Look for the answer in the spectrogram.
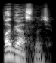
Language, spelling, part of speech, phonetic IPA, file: Russian, погаснуть, verb, [pɐˈɡasnʊtʲ], Ru-погаснуть.ogg
- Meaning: 1. to go out (of light, fire) 2. to die away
